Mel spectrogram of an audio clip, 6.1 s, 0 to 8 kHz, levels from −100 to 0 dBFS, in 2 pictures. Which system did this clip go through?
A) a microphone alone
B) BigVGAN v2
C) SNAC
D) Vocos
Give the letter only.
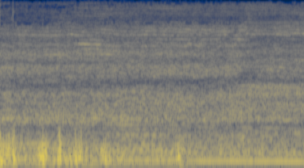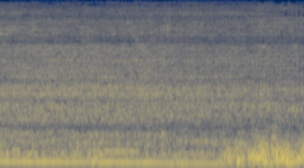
A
